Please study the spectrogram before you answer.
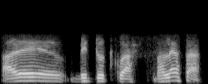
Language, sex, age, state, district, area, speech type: Assamese, male, 18-30, Assam, Kamrup Metropolitan, urban, conversation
